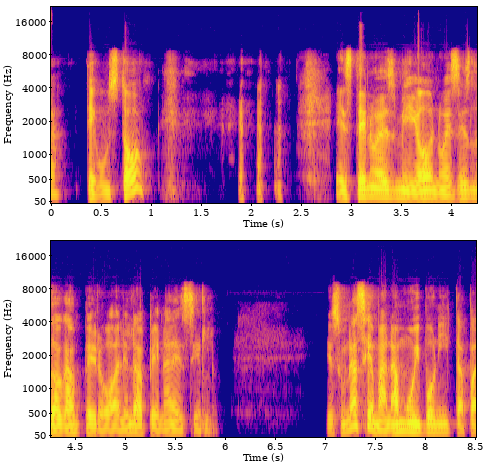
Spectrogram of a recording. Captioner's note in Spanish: risas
